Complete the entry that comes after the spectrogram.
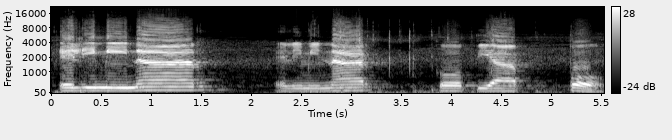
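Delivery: very slow, drawn-out syllables on a level low note; stretched, monotone typing-along voice; dictating while typing. Real, not acted. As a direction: spell it out slowly as you type. Dictating the query name while typing.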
